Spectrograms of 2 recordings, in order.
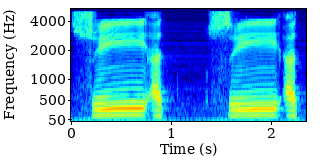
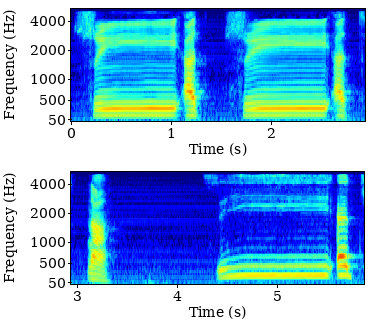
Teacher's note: سيئت هي حركة مركبة، جزء الضمة مقدم وهو الأقل وجزء الكسرة مؤخر وهو الأكثر. · Term: إشمام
